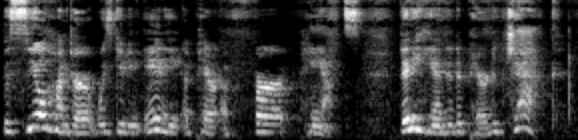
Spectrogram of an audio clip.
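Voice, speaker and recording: A woman reading a children's book aloud as a teacher, in deliberate, expressive storytelling phrasing with animated character voices. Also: medium pitch, roomy sound, poor audio.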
